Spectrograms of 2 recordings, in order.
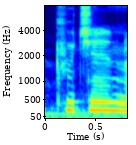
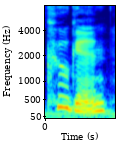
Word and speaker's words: Kuchen: is it you are kugan a lot of people want to pronounce it coochin or kin but I've always heard it pronounced cougan even though it does have a CH in the middle love it cuz that's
